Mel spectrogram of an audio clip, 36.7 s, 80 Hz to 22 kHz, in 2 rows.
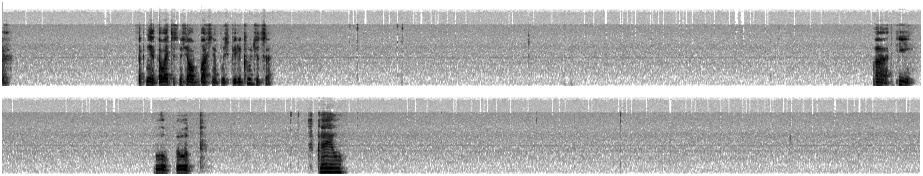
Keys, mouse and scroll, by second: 7.9 click, 11.2 r, 17.3 a, 17.8 a, 17.8 i, 25.5 middle click, 26.7-27.1 scroll up 5, 27.1 middle click, 29.4-29.8 scroll down 1, 30.9 click.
